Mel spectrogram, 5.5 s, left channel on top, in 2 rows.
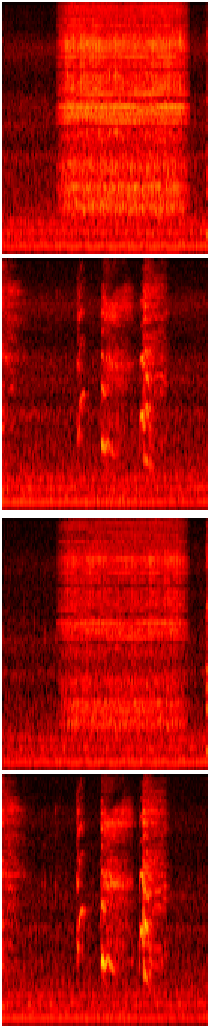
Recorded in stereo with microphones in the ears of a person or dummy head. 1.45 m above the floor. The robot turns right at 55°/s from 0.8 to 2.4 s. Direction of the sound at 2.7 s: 55° right (ahead or behind).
